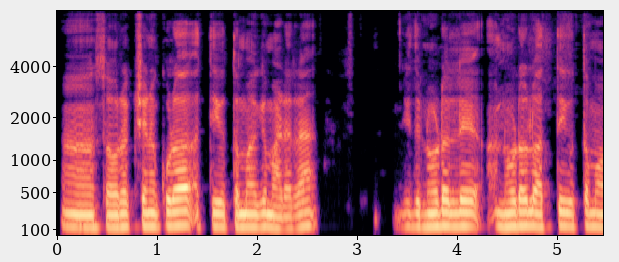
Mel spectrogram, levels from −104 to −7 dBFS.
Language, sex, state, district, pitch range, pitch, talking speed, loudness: Kannada, male, Karnataka, Bijapur, 125-135 Hz, 130 Hz, 130 wpm, -17 LUFS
